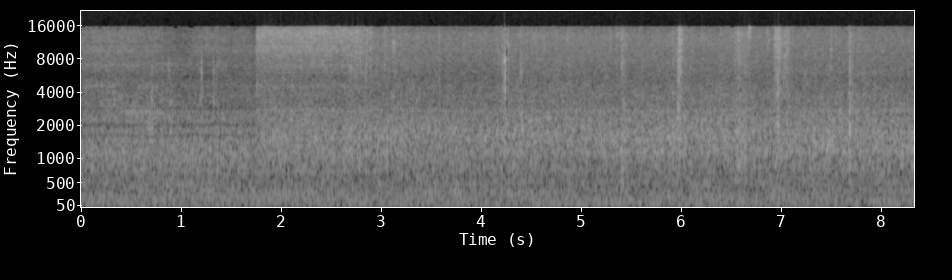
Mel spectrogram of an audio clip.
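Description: Water laps gently against a rocky shore.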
